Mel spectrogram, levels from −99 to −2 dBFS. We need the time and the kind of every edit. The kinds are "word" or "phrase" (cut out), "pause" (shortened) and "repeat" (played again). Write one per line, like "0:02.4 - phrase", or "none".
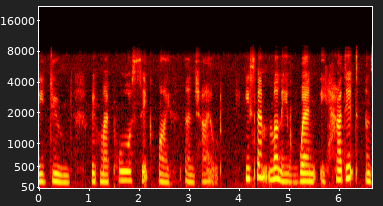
none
